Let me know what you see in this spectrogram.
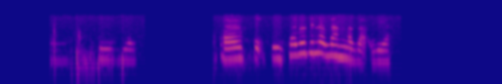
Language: Santali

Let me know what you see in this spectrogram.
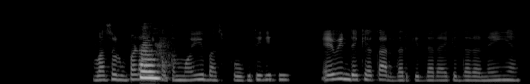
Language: Punjabi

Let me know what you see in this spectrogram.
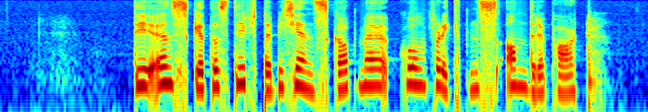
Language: Norwegian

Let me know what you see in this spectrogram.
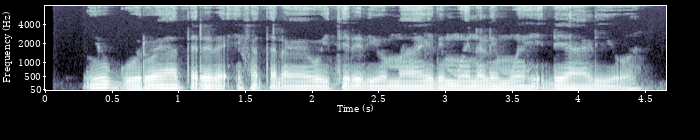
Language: Kikuyu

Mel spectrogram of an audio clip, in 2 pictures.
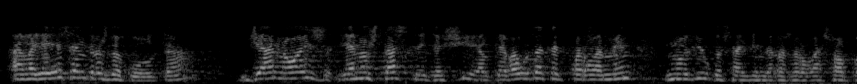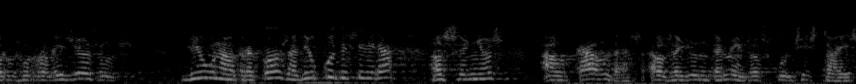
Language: Catalan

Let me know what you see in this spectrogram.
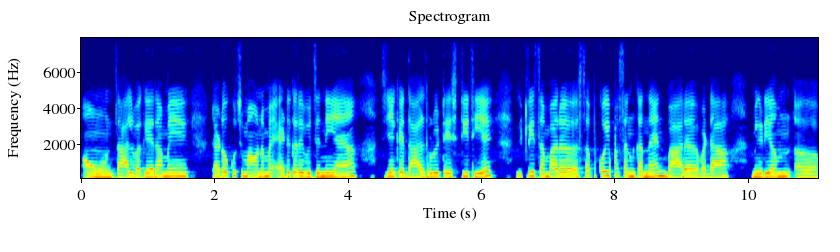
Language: Sindhi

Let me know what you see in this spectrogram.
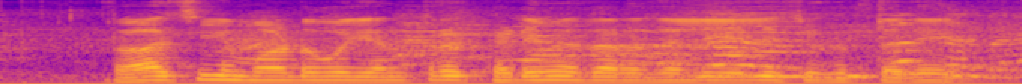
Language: Kannada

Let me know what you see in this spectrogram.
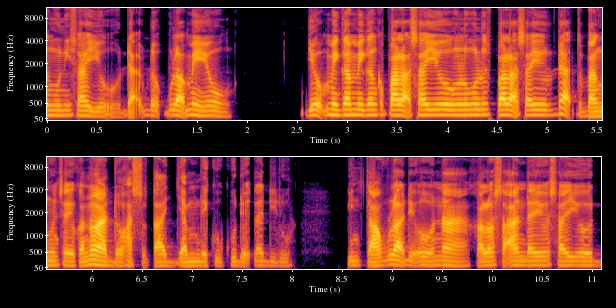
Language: Jambi Malay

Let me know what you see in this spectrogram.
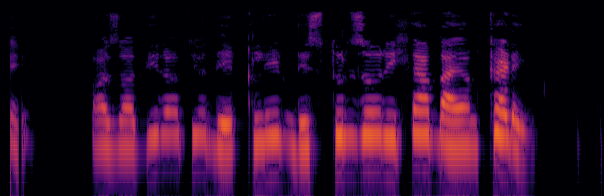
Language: Pashto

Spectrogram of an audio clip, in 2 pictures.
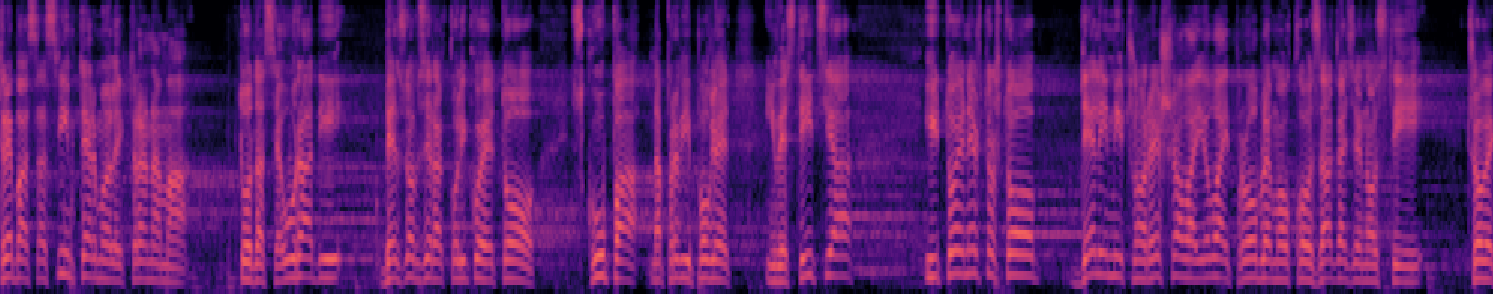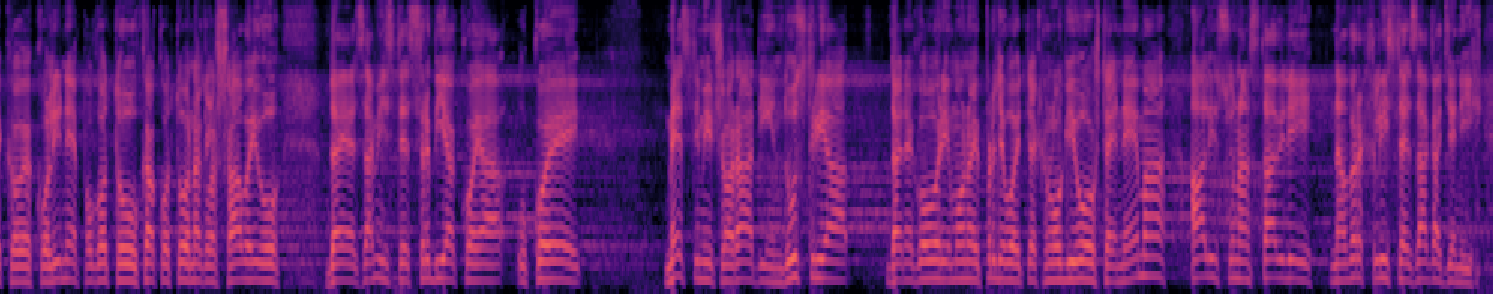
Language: Serbian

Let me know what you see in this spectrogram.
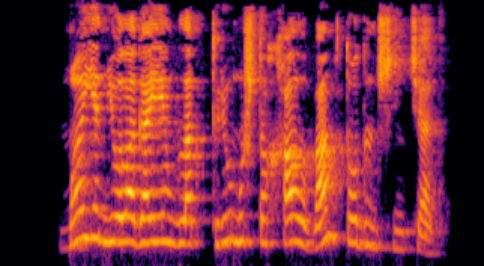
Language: Mari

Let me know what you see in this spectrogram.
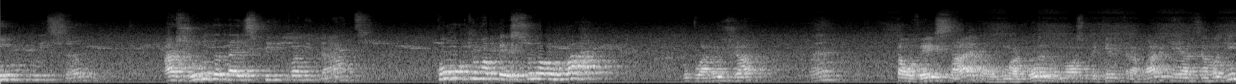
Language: Portuguese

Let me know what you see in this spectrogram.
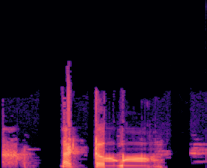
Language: Lasi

